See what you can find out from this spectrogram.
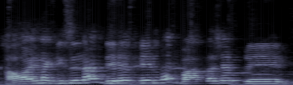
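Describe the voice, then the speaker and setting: A man's voice: very high-pitched, steady tone, racing. A man acting a cheeky, mocking young grandson in an amateur comedy skit. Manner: teasing, cheeky. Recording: echoey sound, faint music behind.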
